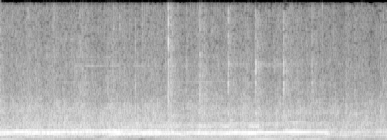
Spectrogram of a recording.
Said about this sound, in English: Let's clap for Jesus. This one is for Jesus.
